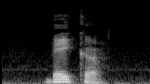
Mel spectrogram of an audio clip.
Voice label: "beker", Dutch

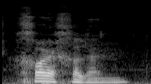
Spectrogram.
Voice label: "gorgelen", Dutch

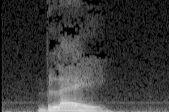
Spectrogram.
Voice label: "blij", Dutch

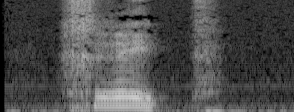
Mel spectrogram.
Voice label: "greep", Dutch

